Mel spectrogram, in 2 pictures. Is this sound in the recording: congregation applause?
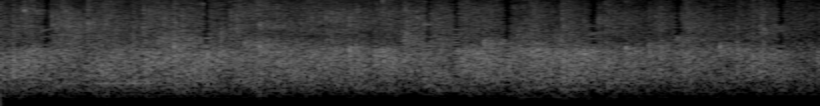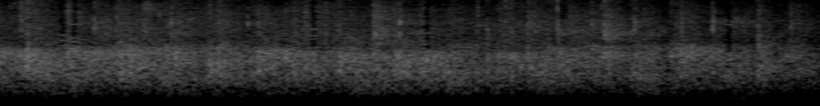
yes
